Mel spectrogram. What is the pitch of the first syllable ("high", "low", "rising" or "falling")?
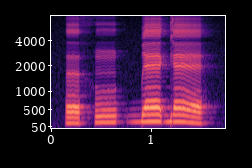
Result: low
